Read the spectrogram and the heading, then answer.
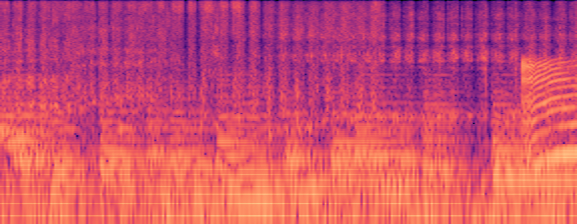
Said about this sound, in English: Okay, pirates. Everyone have a toothbrush? Toothbrush case. Ready, set, brush!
